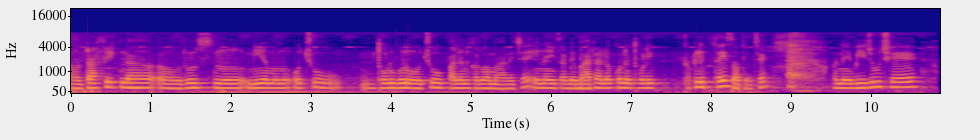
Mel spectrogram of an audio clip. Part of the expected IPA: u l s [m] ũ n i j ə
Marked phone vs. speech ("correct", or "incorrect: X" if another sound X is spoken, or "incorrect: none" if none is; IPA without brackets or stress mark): incorrect: n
